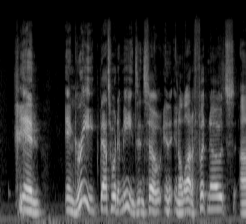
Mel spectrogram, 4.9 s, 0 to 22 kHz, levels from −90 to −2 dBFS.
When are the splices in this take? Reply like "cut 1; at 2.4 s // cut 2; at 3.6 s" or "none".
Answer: none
